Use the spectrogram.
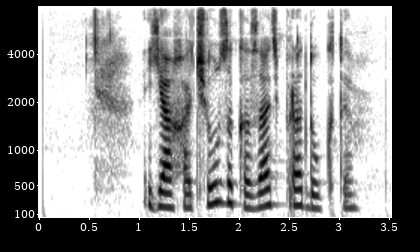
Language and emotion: Russian, neutral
